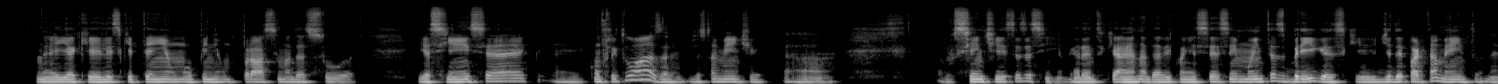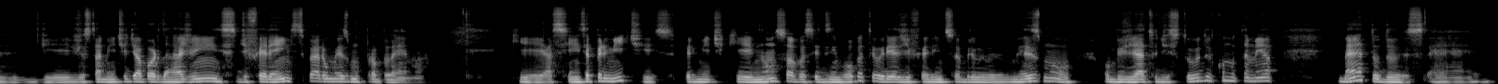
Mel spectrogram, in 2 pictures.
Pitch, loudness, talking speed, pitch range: 115 Hz, -26 LUFS, 135 wpm, 110-130 Hz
